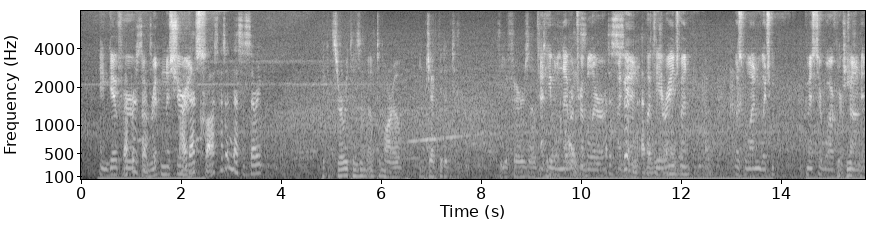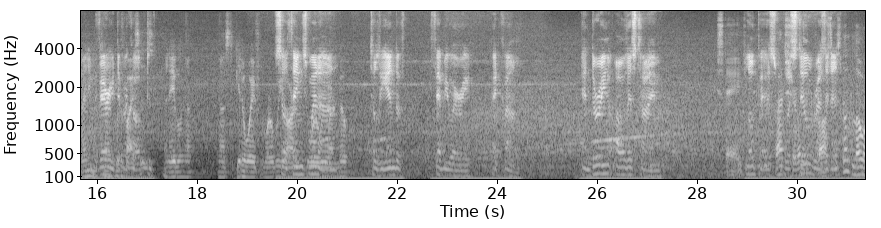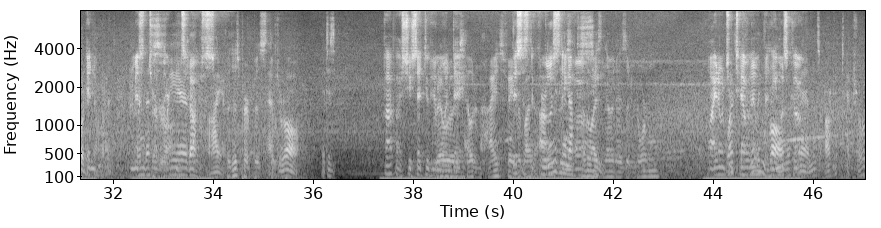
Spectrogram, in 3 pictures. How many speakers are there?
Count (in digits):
3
